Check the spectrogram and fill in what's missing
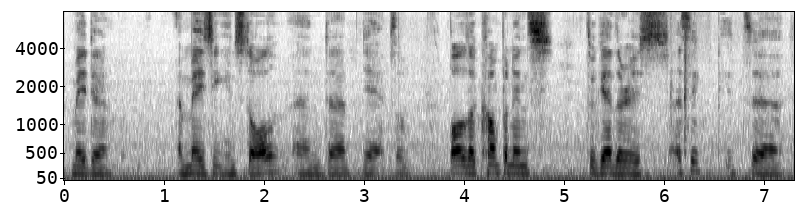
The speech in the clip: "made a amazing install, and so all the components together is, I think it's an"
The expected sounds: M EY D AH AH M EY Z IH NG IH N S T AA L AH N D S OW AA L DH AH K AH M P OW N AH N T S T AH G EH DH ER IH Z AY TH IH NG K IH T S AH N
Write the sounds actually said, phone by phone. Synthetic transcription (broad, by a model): M EY D AH AH M EY Z IH NG IH N S T AA L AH N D S OW AA L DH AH K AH M P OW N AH N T S T AH G EH DH ER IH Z AY TH IH NG K IH T S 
